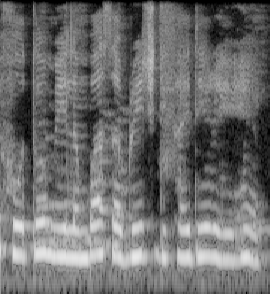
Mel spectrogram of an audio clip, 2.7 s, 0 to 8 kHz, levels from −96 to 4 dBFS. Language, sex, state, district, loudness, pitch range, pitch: Hindi, female, Arunachal Pradesh, Longding, -12 LUFS, 255-275 Hz, 265 Hz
